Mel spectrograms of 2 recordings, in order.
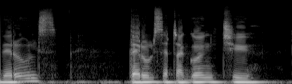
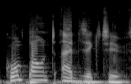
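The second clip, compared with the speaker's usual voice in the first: ordinary talk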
